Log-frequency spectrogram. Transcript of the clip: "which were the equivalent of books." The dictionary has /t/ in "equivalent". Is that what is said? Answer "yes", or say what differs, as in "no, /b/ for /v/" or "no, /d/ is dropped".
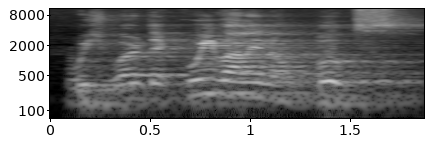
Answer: no, /t/ is dropped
